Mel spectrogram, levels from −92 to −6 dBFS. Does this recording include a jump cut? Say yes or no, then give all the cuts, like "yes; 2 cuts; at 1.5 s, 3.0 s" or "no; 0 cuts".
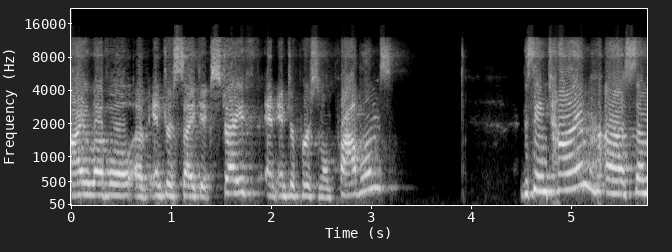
no; 0 cuts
